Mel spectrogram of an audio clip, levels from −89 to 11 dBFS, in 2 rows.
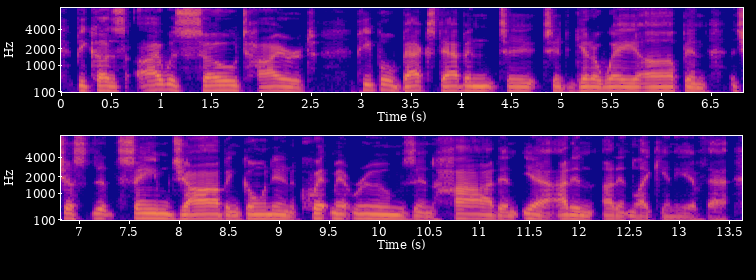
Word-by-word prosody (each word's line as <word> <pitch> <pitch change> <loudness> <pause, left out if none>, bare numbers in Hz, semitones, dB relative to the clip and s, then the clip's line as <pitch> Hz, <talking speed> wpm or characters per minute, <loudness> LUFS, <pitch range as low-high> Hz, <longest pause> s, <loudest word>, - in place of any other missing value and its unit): because 120 -2 +1 0.2
I 130 +2 +1
was 140 -5 +4
so 125 +1 +4
tired. 105 -3 -2 0.4
People 135 -3 -3
backstabbing 115 -1 +1
to 110 -2 -1
to 110 -3 -1
get 105 +3 -1
a 110 - +2
way 110 0 +1
up 105 +1 -1
and 95 -5 -1 0.3
just - - 0
the 125 -3 -3
same 130 -2 +3
job 115 +1 +4
and 95 -1 -3
going 115 +1 +1
in 110 -4 0
equipment 125 +4 -2
rooms 110 -6 0
and 90 -3 -6
hot 115 +3 -1
and, 95 0 -4
yeah, 120 -3 -1
I 110 - +2
didn't 100 -3 -2
I 100 - -2
didn't 95 -1 -7
like 90 -1 -6
any 85 -1 -12
of 75 -1 -11
that, - - -8
110 Hz, 155 wpm, -27 LUFS, 100-120 Hz, 0.4 s, was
